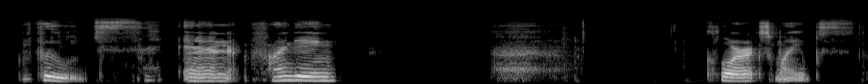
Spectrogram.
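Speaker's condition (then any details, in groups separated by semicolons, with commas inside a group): Cerebral palsy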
